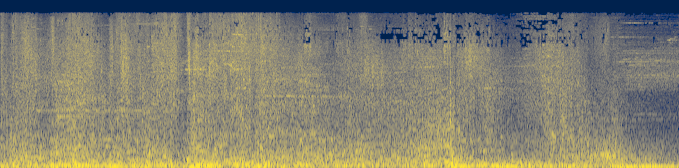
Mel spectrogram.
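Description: Loud clashing game spells and blasts ring out in a busy fight.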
